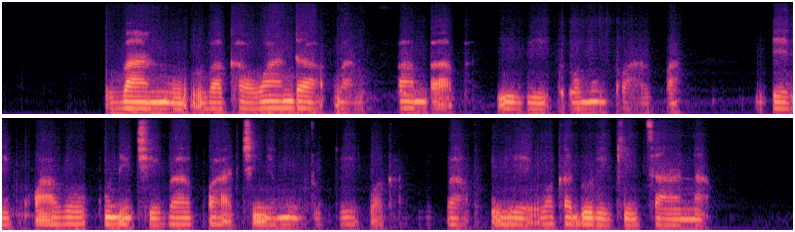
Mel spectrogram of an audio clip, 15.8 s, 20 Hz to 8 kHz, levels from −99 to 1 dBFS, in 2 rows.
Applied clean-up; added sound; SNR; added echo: neural mask model RNNoise.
